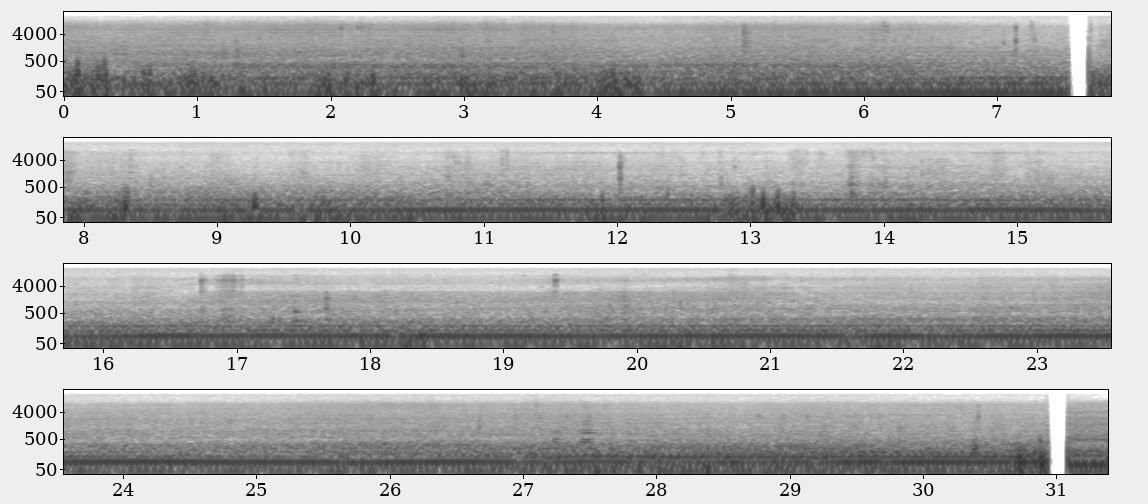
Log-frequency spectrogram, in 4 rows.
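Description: Land Rover Discovery engine running steadily at low revs as the 4x4 crawls a rutted dirt trail, with a brief dropout about a quarter of the way through and a slight rise in the engine note near the end.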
